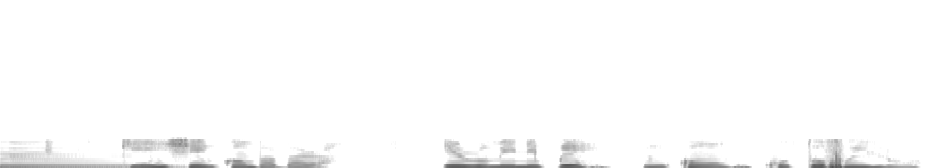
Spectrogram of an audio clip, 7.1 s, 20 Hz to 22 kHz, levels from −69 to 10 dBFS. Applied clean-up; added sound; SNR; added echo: classical method Wiener filter.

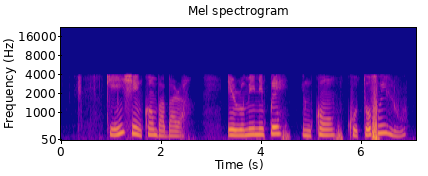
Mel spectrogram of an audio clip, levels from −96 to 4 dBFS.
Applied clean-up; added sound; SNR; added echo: none; none; none; none.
